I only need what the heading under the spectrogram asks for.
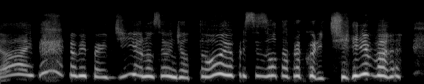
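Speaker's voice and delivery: mock tearful, very high voice through sobs. Retelling being lost and asking a delivery rider for help: imitating own past crying. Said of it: "já parei chorando, falando assim".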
